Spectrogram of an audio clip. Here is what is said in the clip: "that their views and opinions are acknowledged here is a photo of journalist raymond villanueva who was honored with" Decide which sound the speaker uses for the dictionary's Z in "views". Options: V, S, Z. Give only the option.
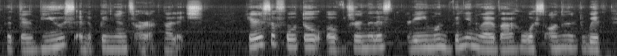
S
